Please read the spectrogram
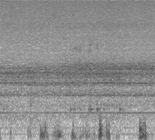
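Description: Soft, irregular low thumps on the microphone, about six in two seconds, over a faint steady hum.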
